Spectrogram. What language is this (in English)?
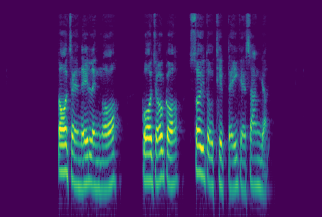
Cantonese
